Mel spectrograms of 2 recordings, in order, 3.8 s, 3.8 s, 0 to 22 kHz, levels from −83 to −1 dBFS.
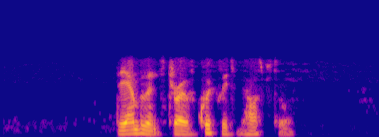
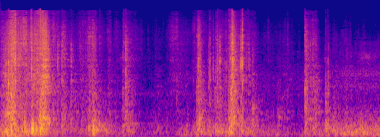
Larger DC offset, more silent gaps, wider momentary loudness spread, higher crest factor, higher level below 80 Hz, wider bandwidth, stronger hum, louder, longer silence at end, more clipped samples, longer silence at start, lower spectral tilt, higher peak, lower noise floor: neither; neither; second, 20 LU vs 24 LU; about the same, 20 dB vs 22 dB; second, -62 dBFS vs -42 dBFS; second, 4 kHz vs 17 kHz; neither; about the same, -20 LUFS vs -22 LUFS; first, 0.85 s vs 0 s; neither; first, 1.15 s vs 0 s; first, -6 dB/octave vs -3 dB/octave; about the same, -4 dBFS vs -2 dBFS; first, -73 dBFS vs -43 dBFS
